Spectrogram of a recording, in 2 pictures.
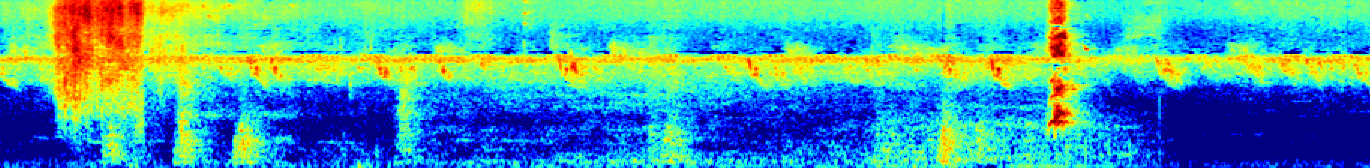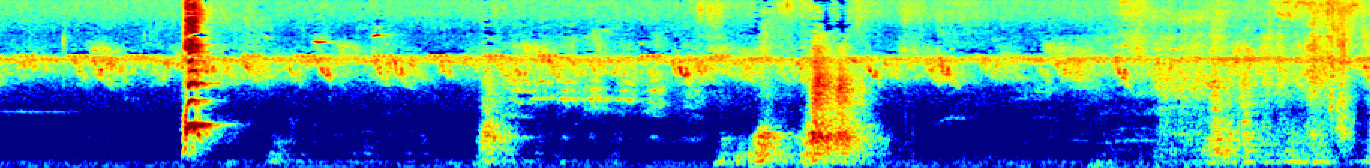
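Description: A kitten moving through short grass, with soft scattered rustles that are loudest about fourteen seconds in. Two short high-pitched chirps cut through, the louder about ten seconds in. A faint steady high whine runs underneath.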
